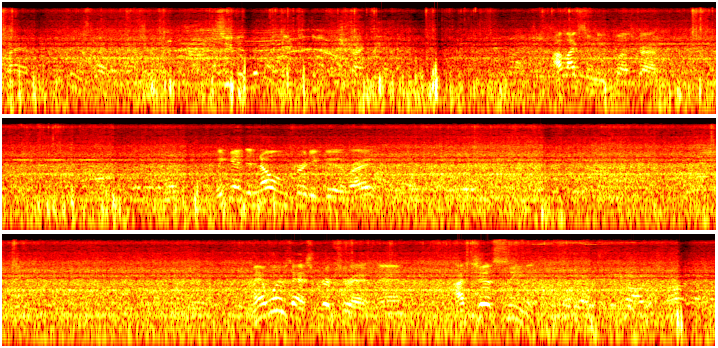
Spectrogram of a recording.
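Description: City traffic rumbles steadily in the background.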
